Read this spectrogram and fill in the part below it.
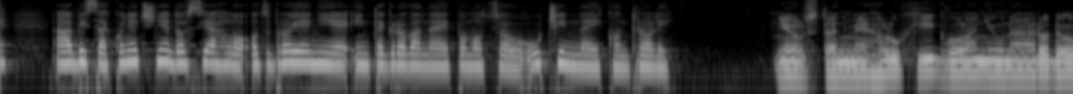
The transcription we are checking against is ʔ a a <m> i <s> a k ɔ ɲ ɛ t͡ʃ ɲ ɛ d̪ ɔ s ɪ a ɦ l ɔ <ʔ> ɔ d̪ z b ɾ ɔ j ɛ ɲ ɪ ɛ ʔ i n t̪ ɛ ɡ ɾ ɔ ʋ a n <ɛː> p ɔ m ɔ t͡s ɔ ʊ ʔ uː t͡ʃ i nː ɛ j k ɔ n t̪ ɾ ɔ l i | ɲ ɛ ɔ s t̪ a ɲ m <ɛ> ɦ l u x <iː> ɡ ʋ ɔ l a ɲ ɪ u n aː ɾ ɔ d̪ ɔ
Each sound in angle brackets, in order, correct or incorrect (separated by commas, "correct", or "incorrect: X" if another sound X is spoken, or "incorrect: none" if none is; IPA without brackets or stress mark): incorrect: b, correct, correct, correct, correct, correct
